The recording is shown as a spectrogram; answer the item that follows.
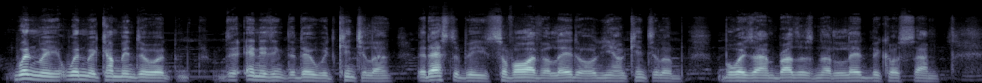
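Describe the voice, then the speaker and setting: Music runs in the background behind a man. He talks at a fairly quick pace and a medium pitch. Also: fairly even intonation. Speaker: Stolen Generations survivor. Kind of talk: testimony.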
